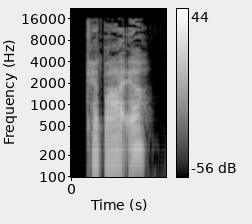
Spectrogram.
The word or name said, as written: kadrejer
